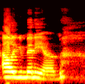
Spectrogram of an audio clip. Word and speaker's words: aluminium: He pronounces aluminum aluminium.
